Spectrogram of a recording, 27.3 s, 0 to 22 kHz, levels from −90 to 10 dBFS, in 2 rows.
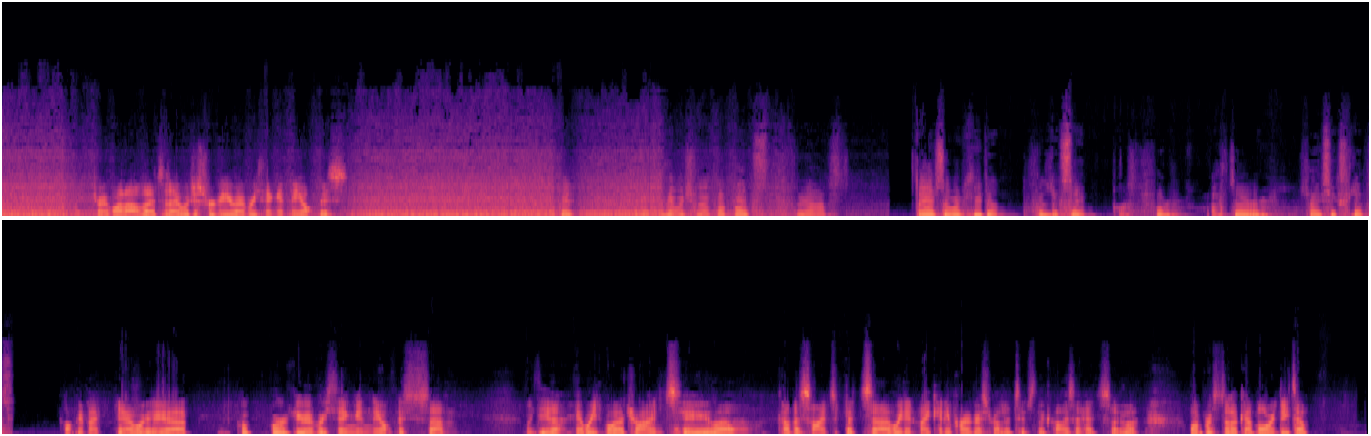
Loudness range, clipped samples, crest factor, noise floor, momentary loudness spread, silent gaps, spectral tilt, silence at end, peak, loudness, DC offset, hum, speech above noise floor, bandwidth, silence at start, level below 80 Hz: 5 LU; under 0.1%; 16 dB; -54 dBFS; 11 LU; none; -5.5 dB/octave; 0.6 s; -6 dBFS; -23 LUFS; under 0.1%; none; 32 dB; 13.5 kHz; 0 s; -50 dBFS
